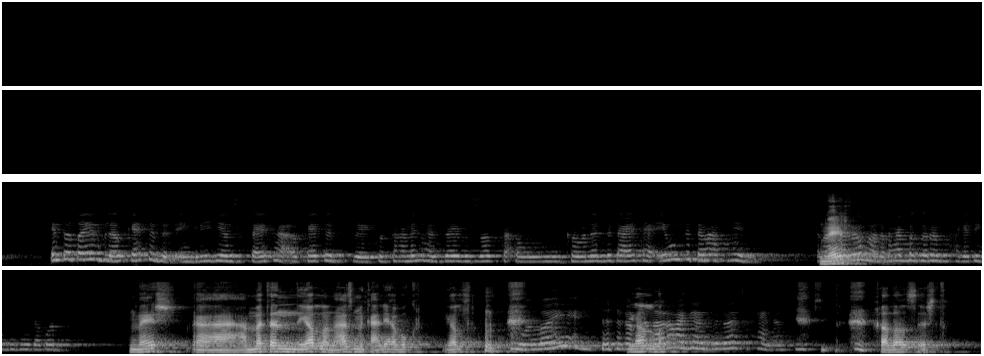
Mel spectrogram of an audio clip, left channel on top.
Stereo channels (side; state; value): left; silent; 57 dB below the other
